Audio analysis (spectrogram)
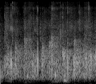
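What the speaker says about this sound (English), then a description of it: "So please give her a warm round of applause." An audience at a corporate security talk gives a brief burst of dense, steady applause for the arriving speaker, moderately loud with no voices over it.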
